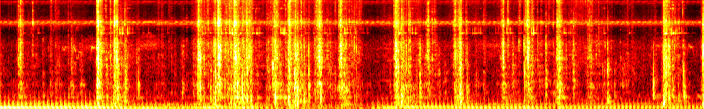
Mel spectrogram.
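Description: A small bird flutters and scrabbles inside a wire cage.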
